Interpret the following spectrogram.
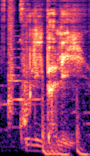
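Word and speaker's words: Coulibaly: coming up for you French pronunciation the way he would pronounce his own name Bal bil kibali K kib in English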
